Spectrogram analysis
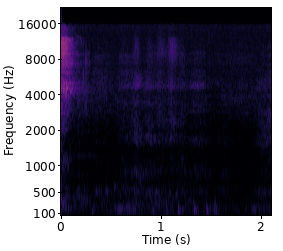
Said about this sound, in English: Excuse me, I'm just a little sick. If you hear a little snuffles. It's not me crying.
